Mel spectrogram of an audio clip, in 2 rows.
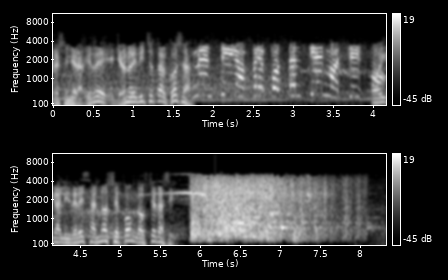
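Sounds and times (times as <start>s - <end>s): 
speech: 0.0s - 2.9s, 3.5s - 6.5s
car crashing into a motorcycle: 5.8s - 8.2s
crash debris crunching and clattering: 5.8s - 8.2s.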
